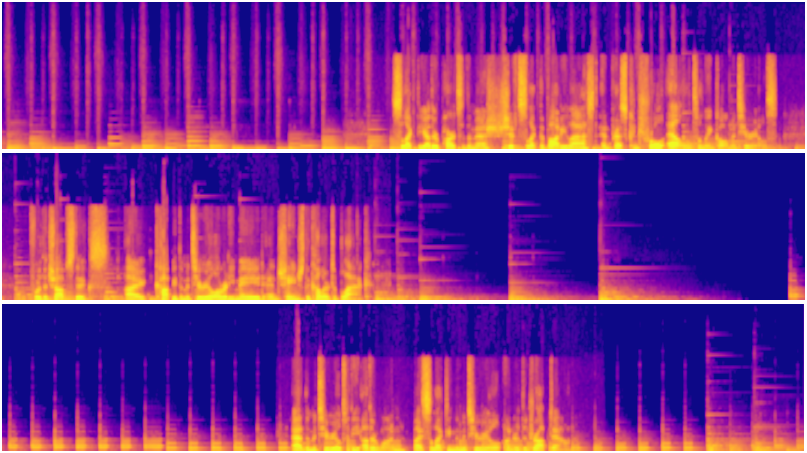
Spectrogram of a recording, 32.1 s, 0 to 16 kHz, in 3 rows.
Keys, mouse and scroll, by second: 1.6 r, 4.1 click, 4.7 shift+click, 5.1 click, 5.6 click, 7.5 ctrl+l, 11.3-11.8 drag, 12.8 click, 14.1 click, 14.5 click, 16.6-18.4 drag, 19.5 click, 20.1 click, 20.8-22.3 drag, 22.7 shift+middle click, 23.6 click, 27.0 click, 27.9-28.8 drag, 29.1-30.3 drag.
